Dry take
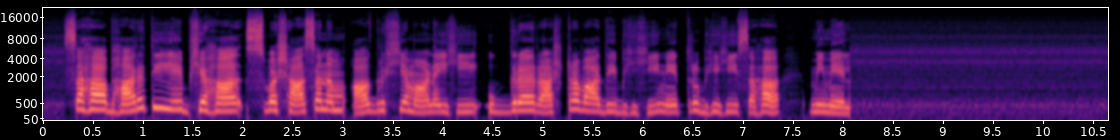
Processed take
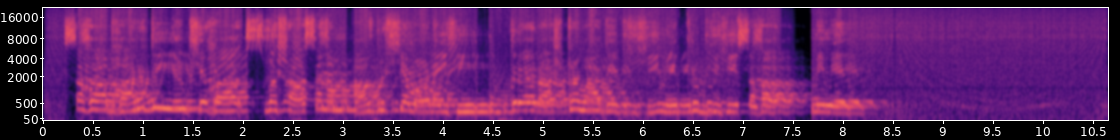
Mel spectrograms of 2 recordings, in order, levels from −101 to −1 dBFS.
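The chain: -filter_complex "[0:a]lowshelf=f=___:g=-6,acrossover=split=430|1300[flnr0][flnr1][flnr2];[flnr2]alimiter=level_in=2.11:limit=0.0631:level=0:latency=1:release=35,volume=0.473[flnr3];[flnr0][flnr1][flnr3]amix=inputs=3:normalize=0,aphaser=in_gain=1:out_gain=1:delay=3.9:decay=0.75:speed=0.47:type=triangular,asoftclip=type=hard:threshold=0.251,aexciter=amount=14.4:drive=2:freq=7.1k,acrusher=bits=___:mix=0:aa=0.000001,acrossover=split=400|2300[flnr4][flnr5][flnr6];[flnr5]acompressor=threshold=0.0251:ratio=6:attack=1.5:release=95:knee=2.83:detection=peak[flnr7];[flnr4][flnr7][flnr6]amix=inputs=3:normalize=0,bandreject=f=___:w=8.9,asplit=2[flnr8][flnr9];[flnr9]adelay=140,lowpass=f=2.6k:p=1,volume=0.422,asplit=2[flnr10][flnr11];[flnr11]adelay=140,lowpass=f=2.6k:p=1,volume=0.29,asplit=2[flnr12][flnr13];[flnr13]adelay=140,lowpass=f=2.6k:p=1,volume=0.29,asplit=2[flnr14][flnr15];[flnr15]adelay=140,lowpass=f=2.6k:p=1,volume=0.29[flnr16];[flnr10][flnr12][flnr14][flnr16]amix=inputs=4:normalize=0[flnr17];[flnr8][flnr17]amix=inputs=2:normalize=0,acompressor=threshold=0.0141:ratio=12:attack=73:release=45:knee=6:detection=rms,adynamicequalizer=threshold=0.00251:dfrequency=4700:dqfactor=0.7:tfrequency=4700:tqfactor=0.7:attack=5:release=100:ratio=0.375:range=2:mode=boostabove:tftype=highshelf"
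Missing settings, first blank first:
150, 7, 1.2k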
